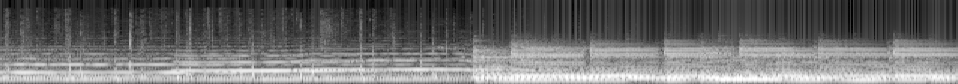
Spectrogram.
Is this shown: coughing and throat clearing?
no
